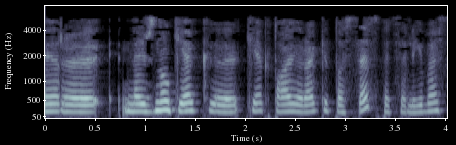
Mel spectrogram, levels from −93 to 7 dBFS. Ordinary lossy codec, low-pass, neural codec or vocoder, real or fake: MP3, 24 kbps; 7.2 kHz; codec, 16 kHz in and 24 kHz out, 2.2 kbps, FireRedTTS-2 codec; fake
